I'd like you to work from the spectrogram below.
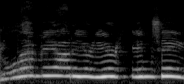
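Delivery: hammed-up cry to be let out; mock scream. Wife locked in the room, mock scream. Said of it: "she starts screaming".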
